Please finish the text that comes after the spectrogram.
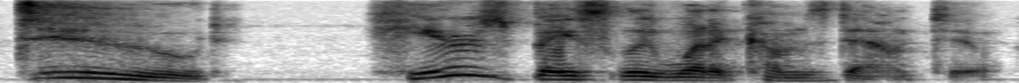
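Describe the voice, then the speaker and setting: Man doing a husky, swooping, dim slacker. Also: medium pitch, huge pitch swings, a little slow, warm tone, heavily acted. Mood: earnest, muddled. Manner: rambling, muddled. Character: dim, rambling, earnest slacker defendant. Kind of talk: table read of a comedy script.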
